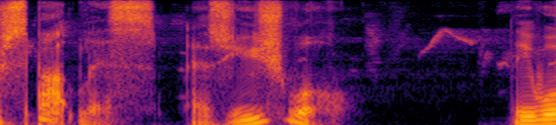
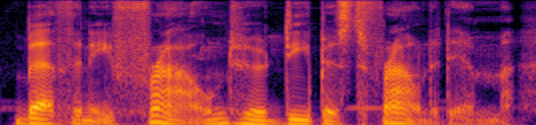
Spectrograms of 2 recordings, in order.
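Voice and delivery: plain reading voice

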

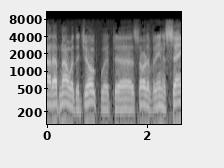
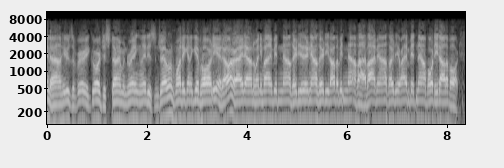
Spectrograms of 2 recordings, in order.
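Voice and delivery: higher-pitched auctioneer patter, bids rattled off on one note; auctioneer's pitch; 3 semitones higher than usual. Shown as a demonstration. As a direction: open grandly, then roll into a steady rapid-fire auction chant. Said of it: "curious to hear you give your pitch".

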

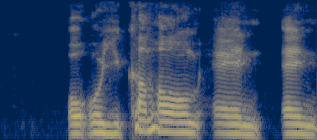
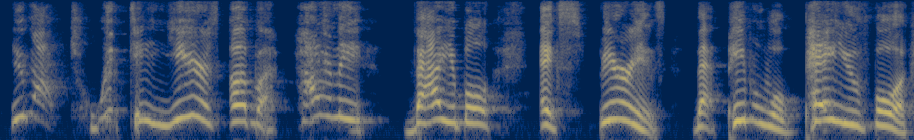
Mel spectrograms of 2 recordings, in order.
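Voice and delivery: fiery preaching; 11 semitones higher, slower than usual. Acted. Host preaching at listeners who wait to be saved, full force.

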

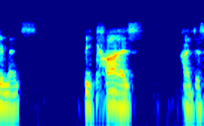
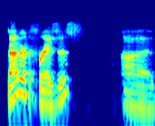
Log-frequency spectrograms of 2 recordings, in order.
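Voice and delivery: ordinary talk, nothing marked

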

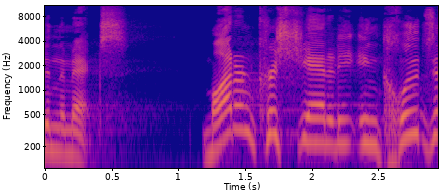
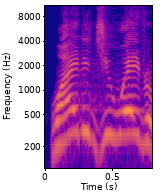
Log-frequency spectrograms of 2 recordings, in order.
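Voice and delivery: raised, forceful repeat of the question; insistent preached question; 6 semitones higher, 4 dB louder than usual. Acted. Preacher voices Jesus challenging Peter, insistent and forceful. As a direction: press the question hard.

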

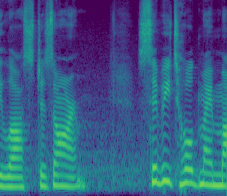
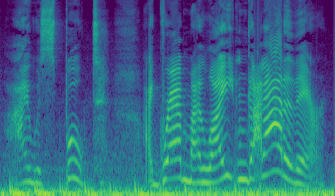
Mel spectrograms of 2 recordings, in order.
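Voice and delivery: loud, raised confession, climbing higher; spooked, excited account; 6 semitones higher, 4 dB louder than usual. Acted. Boy tells friend how he fled the cave, spooked. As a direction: tell your escape with the scare still in it.

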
